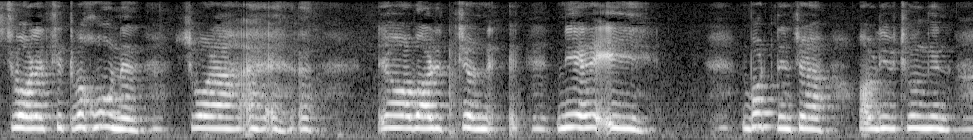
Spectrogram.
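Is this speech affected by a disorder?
Yes: dyskinetic cerebral palsy, severe.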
